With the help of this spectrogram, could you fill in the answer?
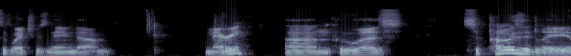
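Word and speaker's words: Meri: referring to Mary who Mary um it's this ancient Egyptian person who was I think is spelled m-e-r-i um and this is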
